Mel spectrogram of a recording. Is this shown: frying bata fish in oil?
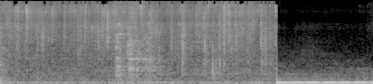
yes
